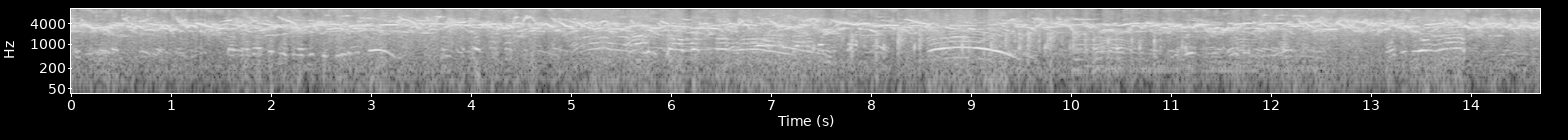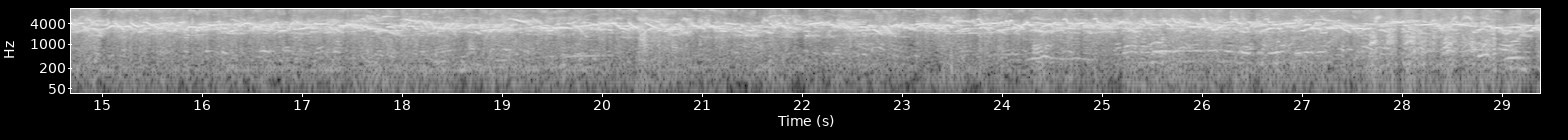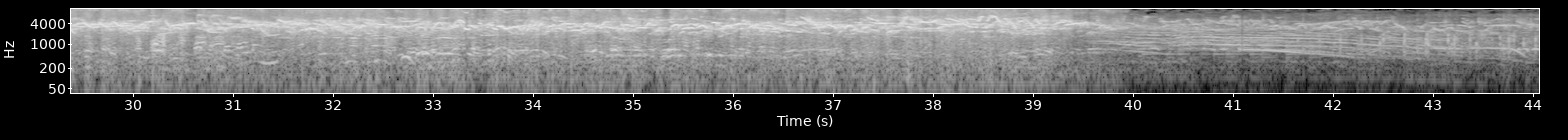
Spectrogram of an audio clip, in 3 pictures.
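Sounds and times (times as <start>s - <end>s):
magpie-robin song: 0.0s - 43.4s
other songbirds: 0.0s - 43.4s.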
